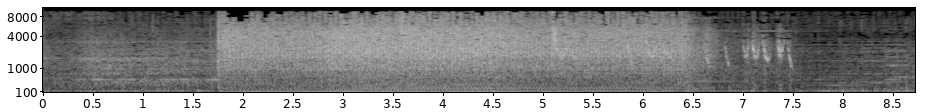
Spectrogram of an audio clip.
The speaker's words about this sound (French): Attention. Attention, il va tirer.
